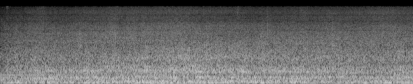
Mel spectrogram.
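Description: Ocean surf breaking on a sandy beach: a steady rush of waves.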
